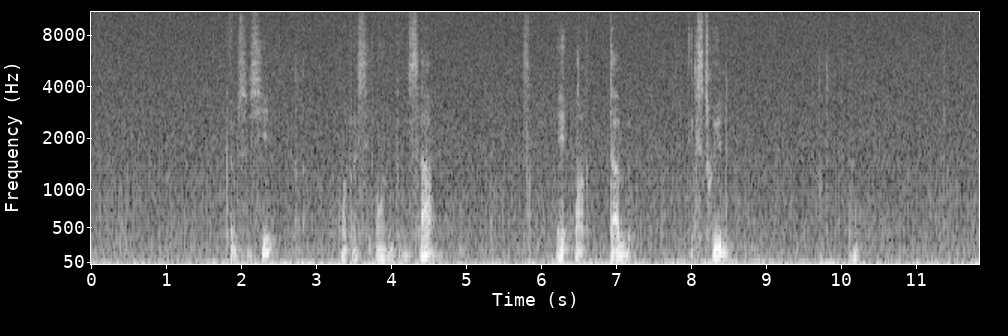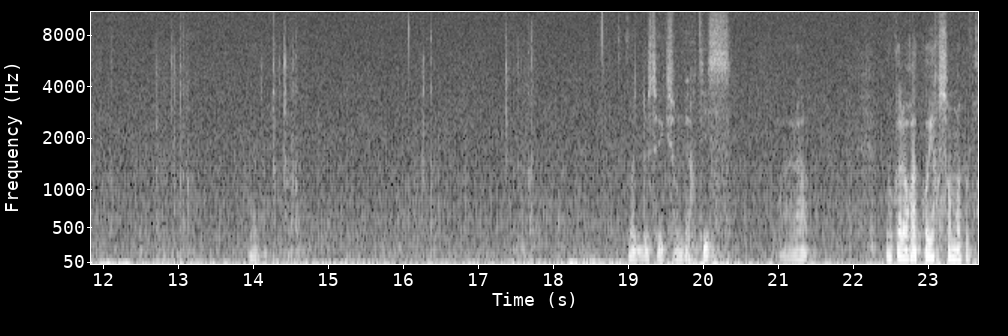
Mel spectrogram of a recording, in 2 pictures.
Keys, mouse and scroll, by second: 2.7 KP_1, 6.2 middle click, 6.5 Tab, 7.9 e, 9.7 Escape, 10.4 middle click, 12.0 Tab, 13.1 ctrl+Tab, 16.2 Tab, 17.6 ctrl+Tab, 20.2 KP_1.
